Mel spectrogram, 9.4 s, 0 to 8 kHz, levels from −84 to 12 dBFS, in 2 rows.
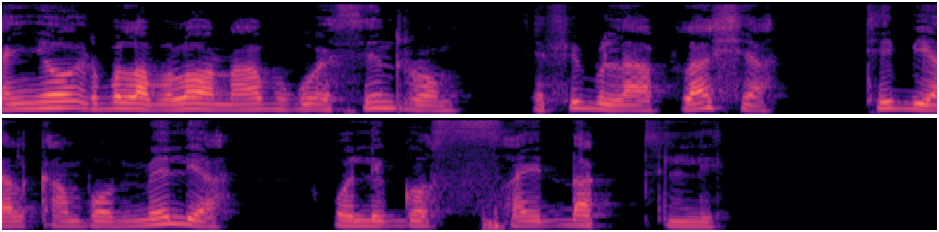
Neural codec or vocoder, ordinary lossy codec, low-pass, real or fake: none; none; 7.2 kHz; real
